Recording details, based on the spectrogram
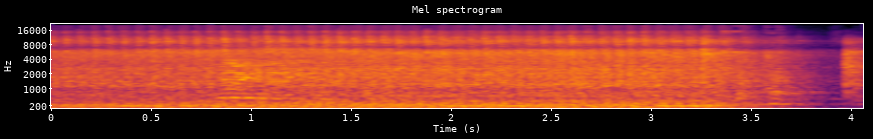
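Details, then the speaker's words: After the loose exhaust heat shield that made a weird noise while driving was refastened, the engine runs with a steady, even note and no rattle or buzz, then winds down. The exhaust sounds quiet and healthy. "It's very good, there is no more that noise. I think that will be super."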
